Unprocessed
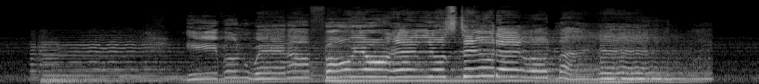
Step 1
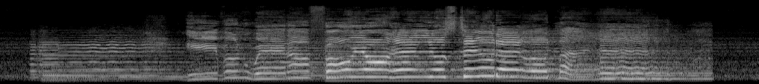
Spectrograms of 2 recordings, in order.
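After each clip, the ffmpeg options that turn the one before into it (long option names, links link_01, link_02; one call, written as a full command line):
ffmpeg -i in.wav -filter_complex "[0:a]bandreject=frequency=3600:width=20,acrossover=split=2800[link_01][link_02];[link_02]acompressor=threshold=-31dB:ratio=4:attack=1:release=60[link_03];[link_01][link_03]amix=inputs=2:normalize=0,highpass=frequency=330:width=0.5412,highpass=frequency=330:width=1.3066,volume=3.5dB" out.wav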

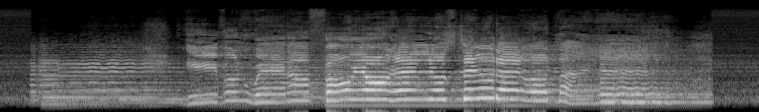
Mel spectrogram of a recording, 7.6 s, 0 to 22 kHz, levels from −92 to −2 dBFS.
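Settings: ffmpeg -i in.wav -filter_complex "[0:a]acrossover=split=4800[link_01][link_02];[link_02]acompressor=threshold=-45dB:ratio=4:attack=1:release=60[link_03];[link_01][link_03]amix=inputs=2:normalize=0,lowshelf=frequency=170:gain=8.5,aeval=exprs='0.631*(cos(1*acos(clip(val(0)/0.631,-1,1)))-cos(1*PI/2))+0.0708*(cos(3*acos(clip(val(0)/0.631,-1,1)))-cos(3*PI/2))':channel_layout=same,volume=-1dB" out.wav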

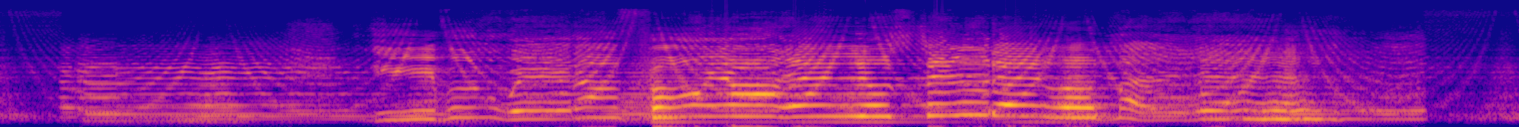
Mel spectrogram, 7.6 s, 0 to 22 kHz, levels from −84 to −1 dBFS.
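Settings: ffmpeg -i in.wav -af "aphaser=in_gain=1:out_gain=1:delay=2.1:decay=0.56:speed=0.93:type=sinusoidal,volume=1dB" out.wav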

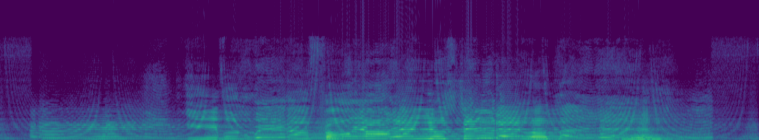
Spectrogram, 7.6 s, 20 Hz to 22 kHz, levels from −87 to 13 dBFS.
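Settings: ffmpeg -i in.wav -af "aecho=1:1:152:0.126,volume=-3dB" out.wav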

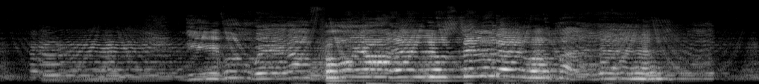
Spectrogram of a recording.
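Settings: ffmpeg -i in.wav -af "flanger=delay=18:depth=5.9:speed=1,volume=6.5dB" -ar 44100 -c:a ac3 -b:a 96k out.ac3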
